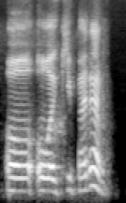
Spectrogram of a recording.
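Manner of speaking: usual speaking voice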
